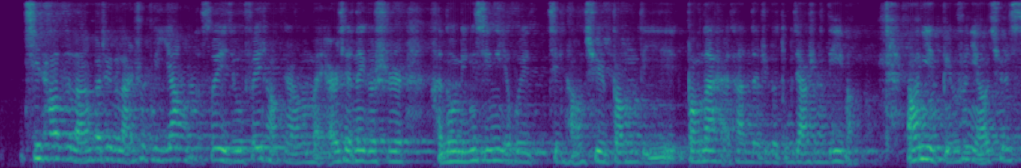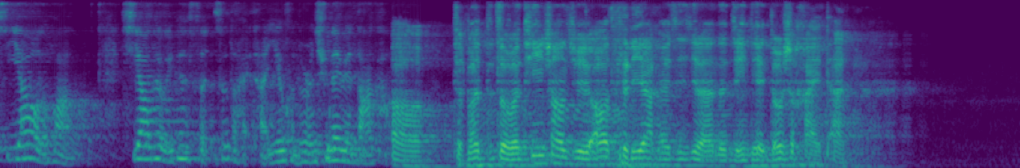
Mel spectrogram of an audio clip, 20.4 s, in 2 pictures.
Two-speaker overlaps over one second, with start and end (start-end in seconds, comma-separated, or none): none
